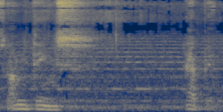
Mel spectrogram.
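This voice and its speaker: A man's voice: mid-range voice, level tone, slow pace. A man playing a young Florentine nobleman on the run in a video game, protective and earnest, with an Italian accent. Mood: somber, protective. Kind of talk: dramatic video game dialogue. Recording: music playing behind the voice.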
